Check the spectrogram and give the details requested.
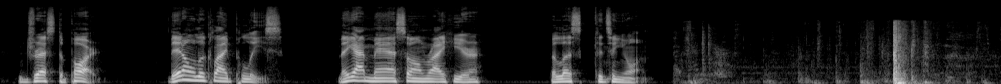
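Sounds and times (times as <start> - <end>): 
speech: 0.2 - 1.1, 1.7 - 4.9, 5.5 - 7.1
door scraping and rattling: 6.8 - 9.4
door being forced: 6.8 - 9.7
dull thumps on door: 8.0 - 9.5
loud door bang: 8.8 - 9.5.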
